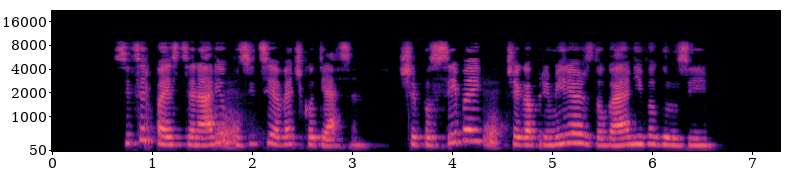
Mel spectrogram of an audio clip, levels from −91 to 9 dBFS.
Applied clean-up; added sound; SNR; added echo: neural mask model DeepFilterNet 3.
